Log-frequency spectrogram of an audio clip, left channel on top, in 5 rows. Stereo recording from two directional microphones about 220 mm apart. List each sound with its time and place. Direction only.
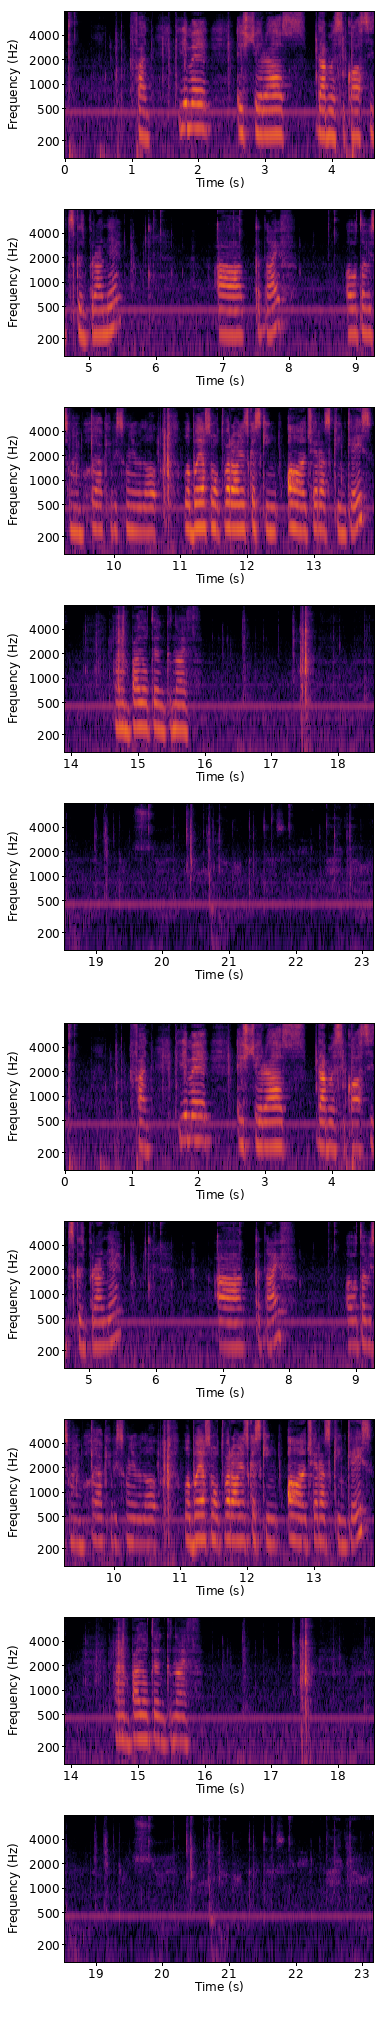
0.9 s speech: 25° left (ahead or behind)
